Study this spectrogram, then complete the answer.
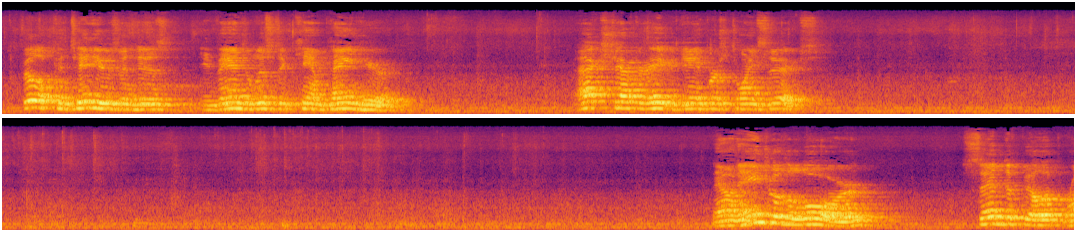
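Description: A man reads aloud calmly through a microphone, with pauses.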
